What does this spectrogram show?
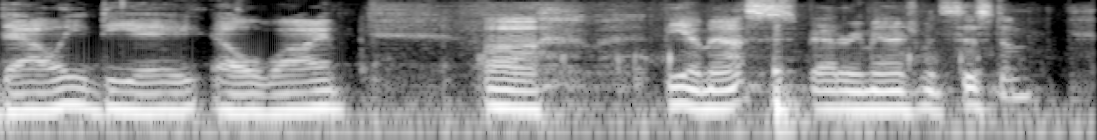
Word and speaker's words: Daly: And then it's hooked here on the edge there, the little red part you see there is I think it's pronounced DALY, D-A-L-Y, BMS, battery management system.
